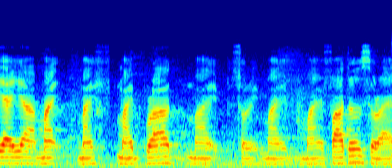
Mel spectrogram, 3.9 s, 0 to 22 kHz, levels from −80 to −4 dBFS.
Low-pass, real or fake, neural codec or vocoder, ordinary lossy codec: 7.2 kHz; real; none; none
